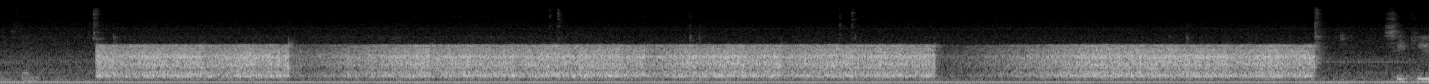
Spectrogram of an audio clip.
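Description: A radio hisses loudly with steady static.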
